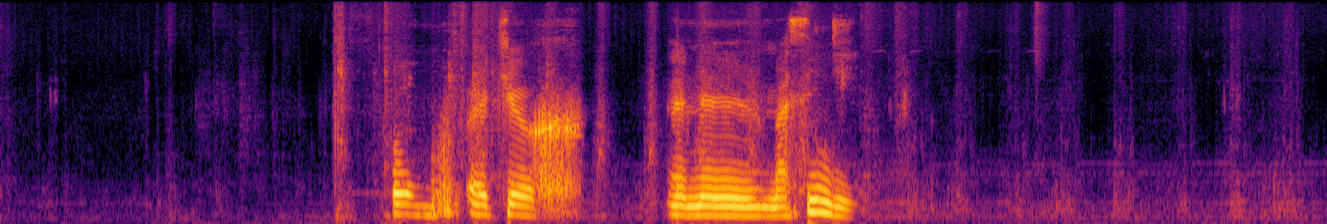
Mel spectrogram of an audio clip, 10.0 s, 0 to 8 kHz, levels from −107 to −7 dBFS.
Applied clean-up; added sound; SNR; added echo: neural separator model SepFormer DNS4.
